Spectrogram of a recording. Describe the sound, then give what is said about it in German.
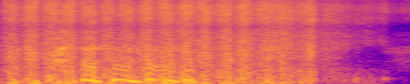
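Packaging material is rustled and crinkled in a loud, dense burst of rapid crackles lasting about one and a half seconds, then stops abruptly and fades, with a faint voice murmuring underneath. “Nee, aber ich kann hier rascheln raten, mit dem Verpackungsmaterial.”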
